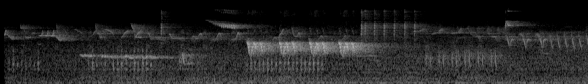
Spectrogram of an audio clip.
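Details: Thrush nightingale at Kamień Pomorski, Poland, on 11 June 2014 sings a powerful varied phrase: a clear drawn-out whistle, then a loud rapid clicking rattle and high sweet notes, with faint background birdsong.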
